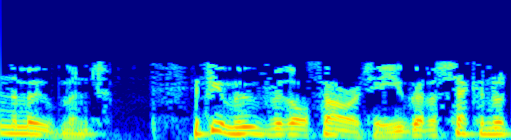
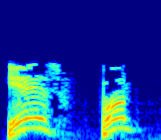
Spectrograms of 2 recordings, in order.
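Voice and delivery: high, loud, blustering query; irritable captain; 5 dB louder than usual. Acted. Captain answers his interrupting jailer, irritably. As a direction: snap back at the interrupter, pitch shooting up.

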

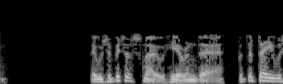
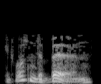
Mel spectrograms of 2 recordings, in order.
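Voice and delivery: usual speaking voice

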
